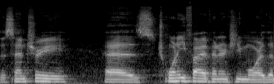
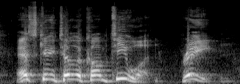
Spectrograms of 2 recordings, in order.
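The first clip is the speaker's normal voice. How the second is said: put-on announcer voice, much higher, louder; 10 semitones higher, 9 dB louder than usual. Showing the other speaker a practiced announcer call, GSL announcer voice. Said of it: "practicing my my GSL announcer voice".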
